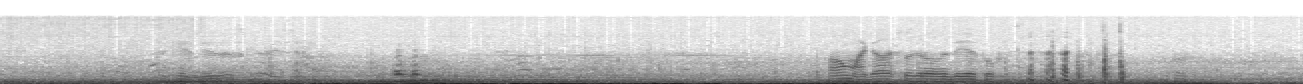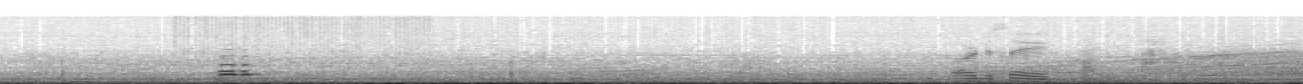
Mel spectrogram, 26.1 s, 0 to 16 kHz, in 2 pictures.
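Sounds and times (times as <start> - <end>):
road rumble: 0.0 - 26.0
vehicle engine: 0.0 - 26.0
short car horn toot: 15.2 - 15.7.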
